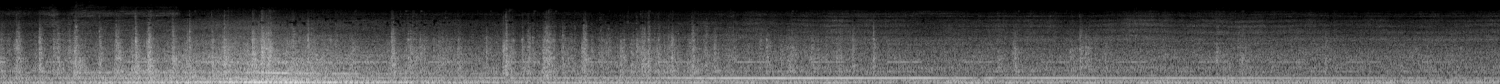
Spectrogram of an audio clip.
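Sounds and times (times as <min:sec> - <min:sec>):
low rumble: 0:00.0 - 0:07.6.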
